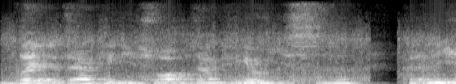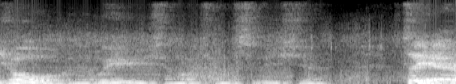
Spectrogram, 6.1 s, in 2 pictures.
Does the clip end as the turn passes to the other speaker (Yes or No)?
No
